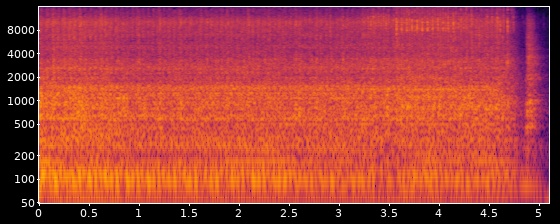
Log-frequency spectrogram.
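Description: A sewing machine stitching elastic onto shalwar trousers runs in a steady, fast mechanical whir close by, then slows and stops with a brief clatter near the end.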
